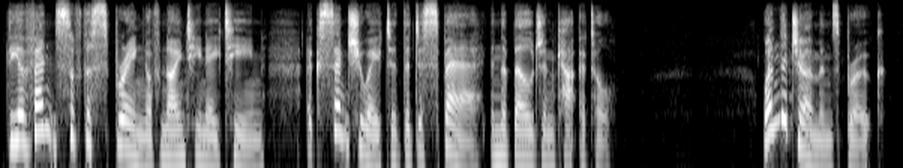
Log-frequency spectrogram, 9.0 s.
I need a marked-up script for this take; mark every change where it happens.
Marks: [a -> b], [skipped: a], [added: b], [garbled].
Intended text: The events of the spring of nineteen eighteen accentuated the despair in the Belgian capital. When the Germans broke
The events of the spring of nineteen eighteen accentuated the despair in the Belgian capital. When the Germans broke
